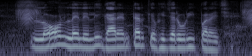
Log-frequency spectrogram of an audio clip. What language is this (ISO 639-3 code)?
mai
